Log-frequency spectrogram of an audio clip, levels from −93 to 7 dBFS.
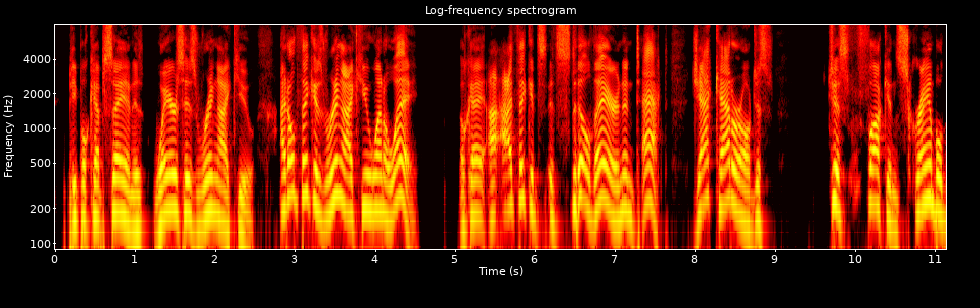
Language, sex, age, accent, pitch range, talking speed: English, male, 50-69, American, 135-190 Hz, 170 wpm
